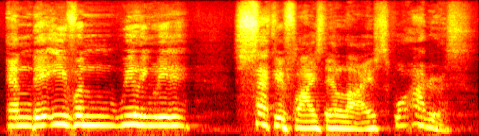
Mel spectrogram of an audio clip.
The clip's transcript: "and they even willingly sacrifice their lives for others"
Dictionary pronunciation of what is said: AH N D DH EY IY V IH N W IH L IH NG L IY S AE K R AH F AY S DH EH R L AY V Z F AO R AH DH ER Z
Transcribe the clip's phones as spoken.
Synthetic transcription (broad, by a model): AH N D DH EY IY V IH N W IH L IH NG L IY S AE K R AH F AY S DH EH R L AY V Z F AO R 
